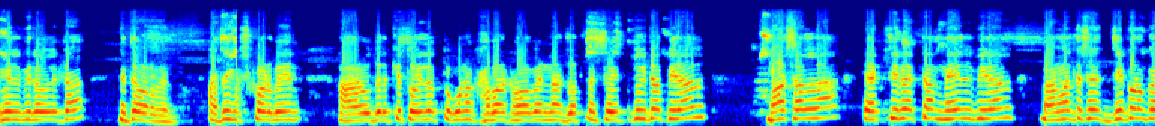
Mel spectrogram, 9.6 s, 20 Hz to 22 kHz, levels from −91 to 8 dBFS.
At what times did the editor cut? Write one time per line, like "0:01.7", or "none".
0:01.9
0:05.2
